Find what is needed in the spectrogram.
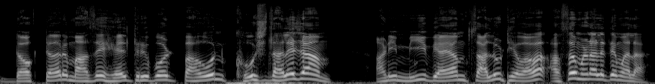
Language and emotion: Marathi, happy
